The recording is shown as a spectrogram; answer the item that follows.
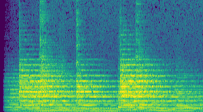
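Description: Church bells ringing: four strikes in the first two and a half seconds, each ringing on and overlapping the next.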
